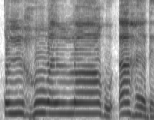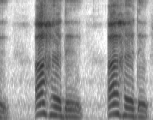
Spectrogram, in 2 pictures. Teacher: دال کی مخارج ٹکر کھا کے الگ ہو جاتی ہے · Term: خلخلا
